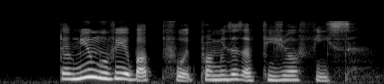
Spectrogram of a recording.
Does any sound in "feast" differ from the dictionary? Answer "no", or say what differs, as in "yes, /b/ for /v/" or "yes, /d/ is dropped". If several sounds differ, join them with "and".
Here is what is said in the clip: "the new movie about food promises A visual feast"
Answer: yes, /t/ is dropped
